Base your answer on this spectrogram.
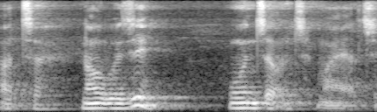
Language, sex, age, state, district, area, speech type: Nepali, male, 45-60, West Bengal, Darjeeling, rural, spontaneous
